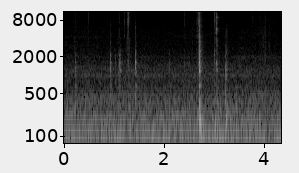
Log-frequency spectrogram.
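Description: Fingers softly tap and scrape on a small hard part.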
